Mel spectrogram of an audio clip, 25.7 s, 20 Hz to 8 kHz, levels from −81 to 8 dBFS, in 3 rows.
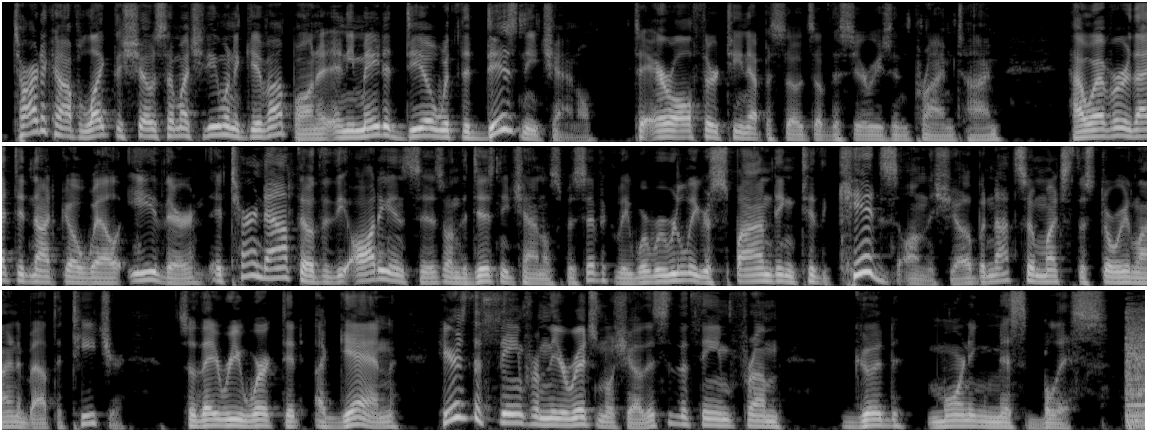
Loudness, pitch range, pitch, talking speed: -21 LUFS, 100-145 Hz, 120 Hz, 215 wpm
